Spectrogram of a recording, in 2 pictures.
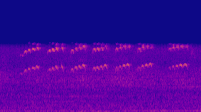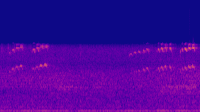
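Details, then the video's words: Mated pair of common kestrels calling back and forth: brisk series of short, clipped, upslurred notes in bursts, a pause of over a second, then the rapid calling resumes more loudly. "Sokol myšiar - Manželský rozhovor"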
